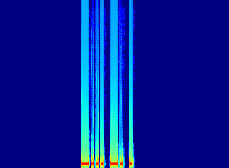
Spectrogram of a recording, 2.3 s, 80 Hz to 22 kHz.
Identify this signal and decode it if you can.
Morse code, heard as a keyed tone, about 50 wpm, 700 Hz. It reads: BNE
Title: All Cut Numbers - 3-Digit 50wpm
